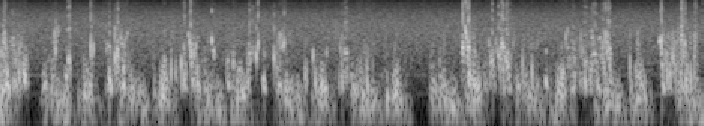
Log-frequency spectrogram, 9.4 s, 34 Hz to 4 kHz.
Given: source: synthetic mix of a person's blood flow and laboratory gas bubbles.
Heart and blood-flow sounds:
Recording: Doppler ultrasound of blood flow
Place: precordium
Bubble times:
0.00-0.44 s: bubbles
0.71-0.84 s: bubbles
0.87-1.00 s: bubbles
1.12-1.31 s: bubbles
1.43-1.76 s: bubbles
2.20-2.25 s: bubbles
2.28-2.73 s: bubbles
2.82-2.92 s: bubbles
3.02-3.19 s: bubbles
3.29-3.60 s: bubbles
3.64-3.87 s: bubbles
4.07-4.41 s: bubbles
4.47-5.04 s: bubbles
6.15-6.90 s: bubbles
6.96-7.04 s: bubbles
7.06-7.23 s: bubbles
7.27-7.37 s: bubbles
7.42-8.22 s: bubbles
8.38-8.58 s: bubbles
8.78-9.35 s: bubbles
From the record:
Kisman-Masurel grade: 333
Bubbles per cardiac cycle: rolling drumbeat, 9 or more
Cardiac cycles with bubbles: 50 to 99%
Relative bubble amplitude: loud (0.450 to 0.775)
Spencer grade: 3 (all of the cardiac periods contain showers or single bubble signals, but not dominating or overriding the cardiac motion signals)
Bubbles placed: anywhere in the cardiac cycle

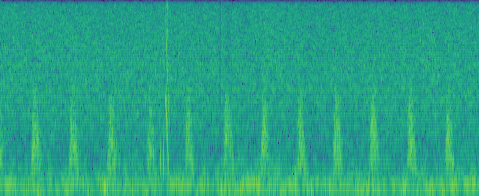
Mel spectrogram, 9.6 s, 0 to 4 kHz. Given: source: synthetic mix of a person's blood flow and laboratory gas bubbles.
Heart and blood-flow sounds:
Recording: Doppler ultrasound of blood flow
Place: subclavian vein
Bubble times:
3.17-3.43 s: bubbles
From the record:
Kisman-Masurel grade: 212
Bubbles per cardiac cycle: several, 3 to 8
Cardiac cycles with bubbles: 1 to 10%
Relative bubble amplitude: moderate (0.250 to 0.450)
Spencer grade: 1 (occasional bubble signal discernible with the cardiac motion signal, with majority of cardiac periods free of bubbles)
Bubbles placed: anywhere in the cardiac cycle

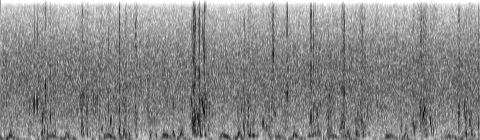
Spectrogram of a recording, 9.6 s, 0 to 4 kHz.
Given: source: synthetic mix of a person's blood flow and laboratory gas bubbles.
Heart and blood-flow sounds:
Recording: Doppler ultrasound of blood flow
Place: precordium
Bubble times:
0.00-0.08 s: bubbles
0.53-1.16 s: bubbles
1.57-2.76 s: bubbles
2.92-3.16 s: bubbles
3.41-3.53 s: bubbles
3.60-3.67 s: bubbles
3.78-4.21 s: bubbles
4.71-5.58 s: bubbles
5.64-5.79 s: bubbles
6.12-6.67 s: bubbles
6.76-6.94 s: bubbles
7.00-7.43 s: bubbles
7.49-7.58 s: bubbles
7.99-8.06 s: bubbles
8.20-8.73 s: bubbles
9.13-9.61 s: bubbles
From the record:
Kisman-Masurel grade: 343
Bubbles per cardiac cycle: rolling drumbeat, 9 or more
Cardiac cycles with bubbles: 100%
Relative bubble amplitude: loud (0.450 to 0.775)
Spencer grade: 3 (all of the cardiac periods contain showers or single bubble signals, but not dominating or overriding the cardiac motion signals)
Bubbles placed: only in the low amplitude regions of the cardiac cycle

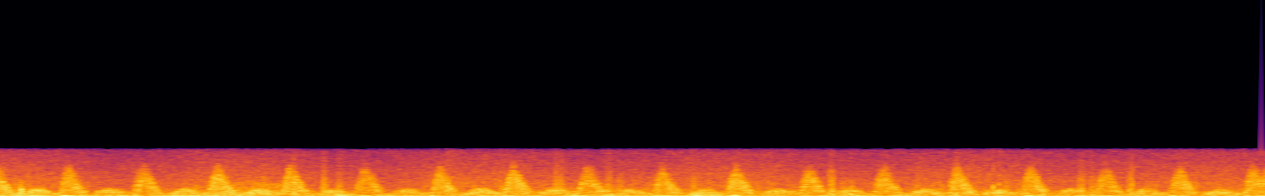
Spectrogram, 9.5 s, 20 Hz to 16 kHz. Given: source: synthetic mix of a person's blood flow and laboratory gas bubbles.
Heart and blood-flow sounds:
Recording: Doppler ultrasound of blood flow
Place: subclavian vein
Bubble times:
3.30-3.64 s: bubbles
6.38-6.46 s: bubbles
6.60-6.70 s: bubbles
7.36-7.57 s: bubbles
From the record:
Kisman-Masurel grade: 121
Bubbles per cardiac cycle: 1 to 2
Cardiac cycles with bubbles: 10 to 50%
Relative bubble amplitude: barely perceptible (0.100 to 0.250)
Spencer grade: 2 (many but less than half of the cardiac periods contain bubble signals, singularly or in groups)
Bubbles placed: anywhere in the cardiac cycle

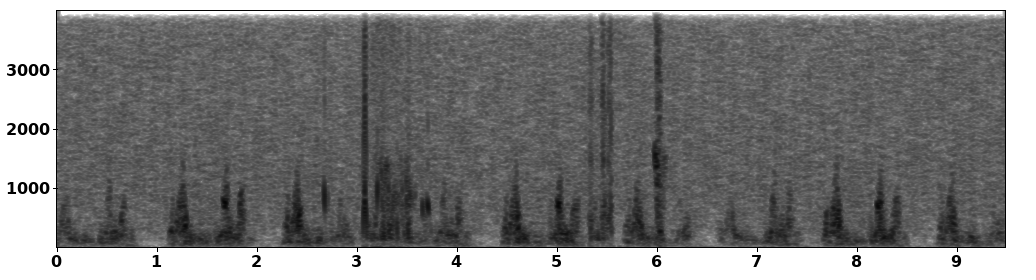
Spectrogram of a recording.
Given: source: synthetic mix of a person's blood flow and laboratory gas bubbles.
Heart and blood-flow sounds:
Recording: Doppler ultrasound of blood flow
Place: precordium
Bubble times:
2.65-2.74 s: bubbles
3.02-3.58 s: bubbles
3.62-3.75 s: bubbles
5.30-5.56 s: bubbles
5.95-6.11 s: bubbles
From the record:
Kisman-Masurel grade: 222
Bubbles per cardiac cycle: several, 3 to 8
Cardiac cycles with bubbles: 10 to 50%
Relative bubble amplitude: moderate (0.250 to 0.450)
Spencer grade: 2 (many but less than half of the cardiac periods contain bubble signals, singularly or in groups)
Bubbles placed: only in the low amplitude regions of the cardiac cycle

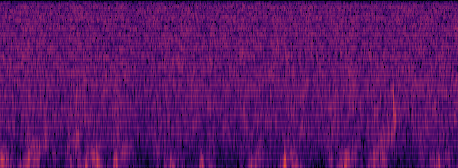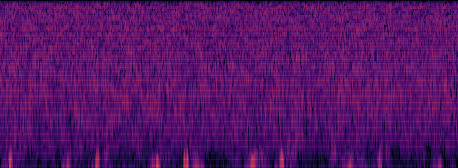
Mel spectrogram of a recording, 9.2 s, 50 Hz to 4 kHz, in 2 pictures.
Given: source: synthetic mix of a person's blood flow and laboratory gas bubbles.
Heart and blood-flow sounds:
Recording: Doppler ultrasound of blood flow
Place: precordium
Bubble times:
3.70-3.99 s: bubbles
From the record:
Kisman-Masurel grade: 111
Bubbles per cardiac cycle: 1 to 2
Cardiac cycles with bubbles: 1 to 10%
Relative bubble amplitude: barely perceptible (0.100 to 0.250)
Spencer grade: 1 (occasional bubble signal discernible with the cardiac motion signal, with majority of cardiac periods free of bubbles)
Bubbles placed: anywhere in the cardiac cycle

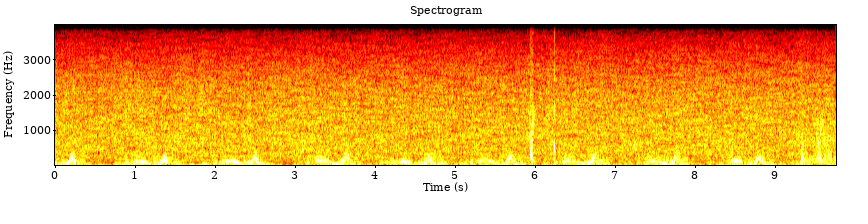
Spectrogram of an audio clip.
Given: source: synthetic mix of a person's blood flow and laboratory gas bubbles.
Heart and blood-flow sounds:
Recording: Doppler ultrasound of blood flow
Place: precordium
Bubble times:
5.92-6.04 s: bubbles
6.22-6.29 s: bubbles
9.31-9.44 s: bubbles
9.50-9.77 s: bubbles
From the record:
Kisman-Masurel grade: 123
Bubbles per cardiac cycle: 1 to 2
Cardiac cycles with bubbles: 10 to 50%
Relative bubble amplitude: loud (0.450 to 0.775)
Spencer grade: 2 (many but less than half of the cardiac periods contain bubble signals, singularly or in groups)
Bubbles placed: anywhere in the cardiac cycle

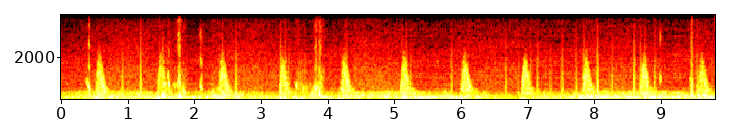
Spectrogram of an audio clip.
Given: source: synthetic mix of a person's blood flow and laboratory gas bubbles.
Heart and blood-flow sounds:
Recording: Doppler ultrasound of blood flow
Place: subclavian vein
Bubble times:
0.00-0.03 s: bubbles
0.38-0.51 s: bubbles
1.49-1.91 s: bubbles
2.09-2.15 s: bubbles
2.26-2.38 s: bubbles
3.51-3.58 s: bubbles
3.62-3.98 s: bubbles
8.99-9.04 s: bubbles
9.43-9.73 s: bubbles
From the record:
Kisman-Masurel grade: 223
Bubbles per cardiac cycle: several, 3 to 8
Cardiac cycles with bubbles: 10 to 50%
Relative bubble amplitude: loud (0.450 to 0.775)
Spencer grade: 2 (many but less than half of the cardiac periods contain bubble signals, singularly or in groups)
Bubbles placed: anywhere in the cardiac cycle

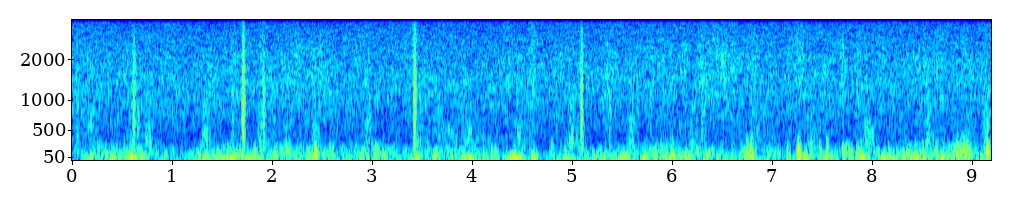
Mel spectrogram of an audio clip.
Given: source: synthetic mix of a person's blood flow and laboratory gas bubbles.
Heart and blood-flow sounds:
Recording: Doppler ultrasound of blood flow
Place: subclavian vein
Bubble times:
no bubbles
From the record:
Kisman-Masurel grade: 000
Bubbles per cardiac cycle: 0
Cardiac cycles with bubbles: 0%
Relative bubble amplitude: no bubbles discernible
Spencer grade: 0 (complete lack of bubble signals)

